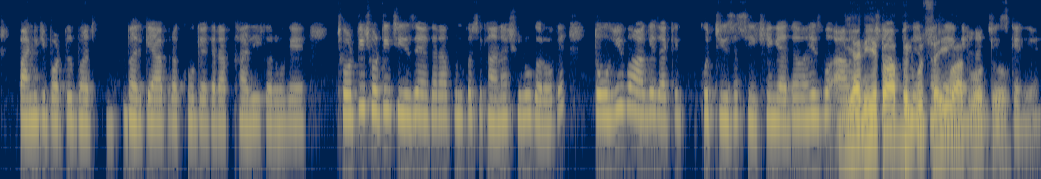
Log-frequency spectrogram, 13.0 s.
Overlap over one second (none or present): present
